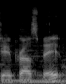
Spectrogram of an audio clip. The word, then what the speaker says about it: JProsp: All right, so or JPRO, technically pronounced JPROSP, but nobody does that anyway, so just call me essentially.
